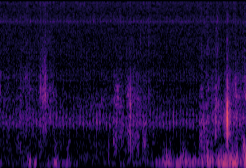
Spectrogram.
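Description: Faint footsteps on rocky ground: a few soft scuffs over a low rumble.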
